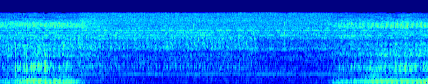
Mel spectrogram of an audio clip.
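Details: Adult woman who says she doesn't snore, recorded asleep: loud, deep, rumbling snores on breathing in, separated by quieter pauses, with a steady background hum.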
